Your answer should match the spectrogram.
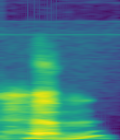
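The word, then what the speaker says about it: hymn: religious poem because of the word hem as i told you the n is silent the poet caidman was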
